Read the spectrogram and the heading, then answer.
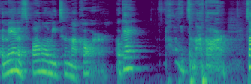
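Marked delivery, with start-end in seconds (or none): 3.3-4.5 hushed aside; conspiratorial whisper to the audience. Real, not acted. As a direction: drop to a whisper for emphasis. Whispered aside about him following.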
